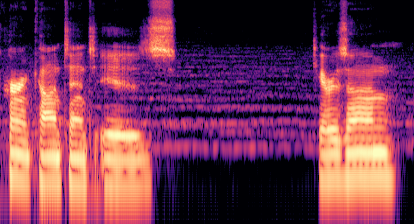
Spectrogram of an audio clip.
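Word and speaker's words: Karazhan: The only rating I've ever really done when it's current content is Kerazan and Carzan. I can't talk. That's how Medivh or Khadgar pronounced it in the Warbringers and then Harbrer.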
